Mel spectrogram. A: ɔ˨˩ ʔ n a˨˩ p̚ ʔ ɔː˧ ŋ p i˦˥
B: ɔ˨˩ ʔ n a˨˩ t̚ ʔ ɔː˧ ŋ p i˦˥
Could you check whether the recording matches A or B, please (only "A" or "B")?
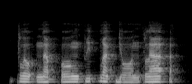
A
